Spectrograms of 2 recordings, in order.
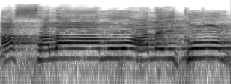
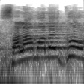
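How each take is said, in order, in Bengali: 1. শুভেচ্ছাটি 'salamu'-র আগে 'as' দিয়ে শুরু হয়। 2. শুভেচ্ছাটি সরাসরি 'salam' দিয়ে শুরু হয়, আগে কোনো 'as' নেই। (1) "আপনার ওপরে আল্লাহর রহমত বর্ষণ" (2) "শব্দগুলো স্পষ্ট উচ্চারণ না করলে মানেটা একদম উল্টো পাল্টা হয়ে যাবে"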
